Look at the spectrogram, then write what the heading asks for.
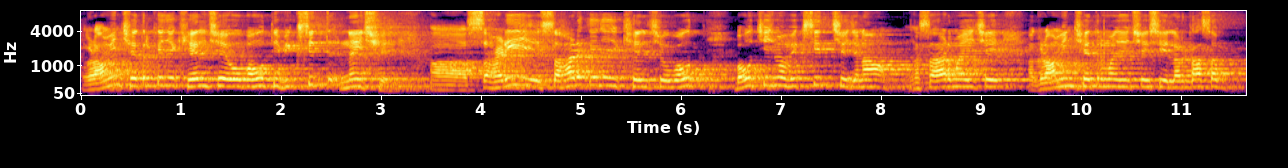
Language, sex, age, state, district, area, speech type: Maithili, male, 18-30, Bihar, Saharsa, rural, spontaneous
